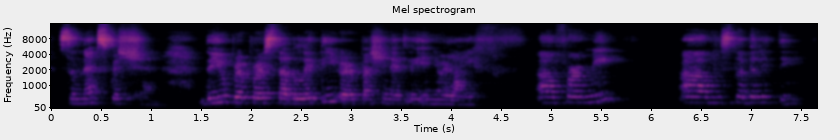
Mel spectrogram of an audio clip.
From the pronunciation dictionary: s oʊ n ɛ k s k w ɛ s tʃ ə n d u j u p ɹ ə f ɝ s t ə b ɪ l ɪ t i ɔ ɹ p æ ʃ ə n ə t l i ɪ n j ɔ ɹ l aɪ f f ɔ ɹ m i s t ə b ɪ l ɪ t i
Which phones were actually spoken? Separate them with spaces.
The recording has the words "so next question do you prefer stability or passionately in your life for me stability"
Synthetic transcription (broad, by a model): s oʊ n ɛ k s k w ɛ s tʃ ə n d u j u p ɹ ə p ɝ s t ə b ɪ l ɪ t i ɔ ɹ p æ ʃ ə n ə t l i ɪ n j ɔ ɹ l aɪ f f ɔ ɹ m i s t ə b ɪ l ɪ t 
